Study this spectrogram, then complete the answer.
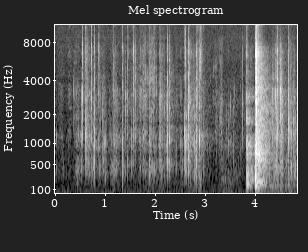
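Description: Plastic packaging from a Traxxas TRX4 K10 High Trail LED light kit crinkles and rustles in irregular bursts close up, ending in a louder, sharp tearing crackle.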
